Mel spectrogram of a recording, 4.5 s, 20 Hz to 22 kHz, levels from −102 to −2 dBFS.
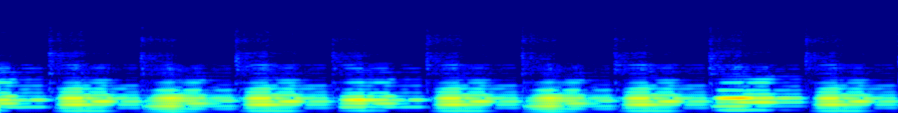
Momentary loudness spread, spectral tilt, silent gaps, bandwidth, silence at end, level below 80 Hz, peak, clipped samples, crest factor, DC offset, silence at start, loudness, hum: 6 LU; -9 dB/octave; none; 5.4 kHz; 0 s; under -90 dBFS; -30 dBFS; under 0.1%; 14 dB; under 0.1%; 0 s; -44 LUFS; none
